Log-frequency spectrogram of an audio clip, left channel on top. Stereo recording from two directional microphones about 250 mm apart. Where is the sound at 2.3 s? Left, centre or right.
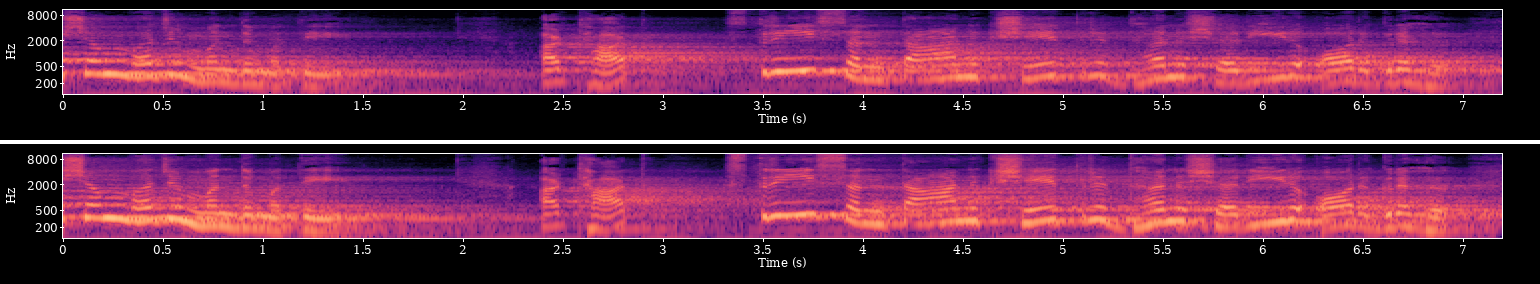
Right.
